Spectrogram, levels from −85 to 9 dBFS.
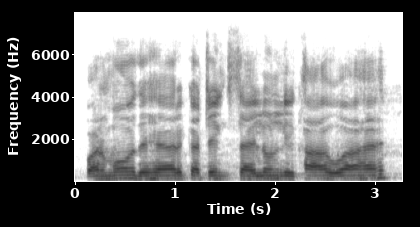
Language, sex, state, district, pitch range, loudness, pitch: Hindi, male, Bihar, Begusarai, 145-150 Hz, -16 LUFS, 145 Hz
